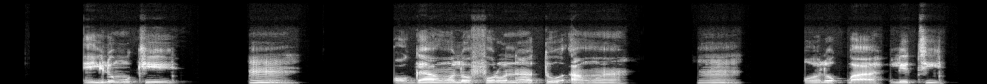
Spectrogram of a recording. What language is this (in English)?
Yoruba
